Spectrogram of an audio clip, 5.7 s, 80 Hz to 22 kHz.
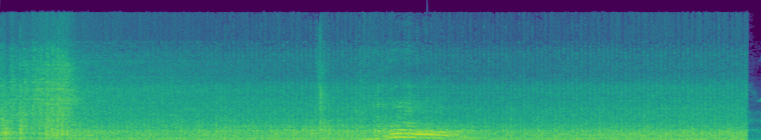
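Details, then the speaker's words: Mitsubishi Pajero Sport 4M41 3.2 DiD diesel at 193,000 km, after intake manifold cleaning, EGR block-off and valve adjustment: an even, steady idle with a brief swell around three seconds and no knocks or misses; it sounds healthy. "that is it, folks. She is alive, she is kicking."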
